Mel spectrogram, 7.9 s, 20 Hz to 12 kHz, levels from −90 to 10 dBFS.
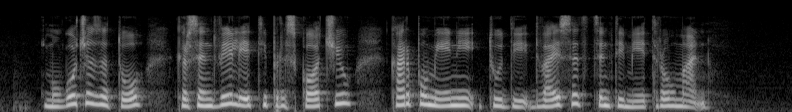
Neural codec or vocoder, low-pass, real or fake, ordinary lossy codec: none; 7.2 kHz; real; none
